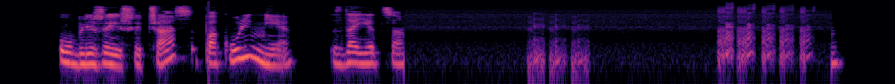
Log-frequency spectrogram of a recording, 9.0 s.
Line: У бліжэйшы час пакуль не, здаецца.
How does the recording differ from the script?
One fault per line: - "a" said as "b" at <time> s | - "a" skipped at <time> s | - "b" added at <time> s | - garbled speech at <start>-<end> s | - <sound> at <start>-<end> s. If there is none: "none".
- laugh at 5.3-5.9 s
- laugh at 7.2-8.2 s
